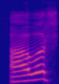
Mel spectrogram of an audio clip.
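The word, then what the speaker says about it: hours: Next example है आवर्स delay, इसमें भी एच साइलेंट है और इसका उच्चारण वोवेल की तरह हो रहा है, इसलिए आवर्स डिले के पहले एन आर्टिकल का प्रयोग किया गया है।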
